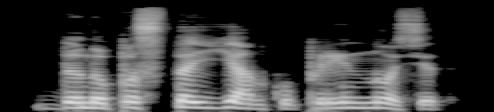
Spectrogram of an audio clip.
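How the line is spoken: Angry. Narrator (Russian): злобно зыркая глазами, сказал Герыч

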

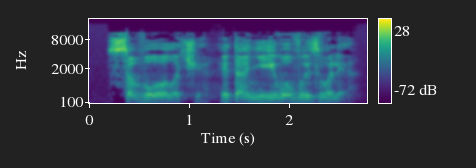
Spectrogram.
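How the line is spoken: Plain. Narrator (Russian): сказал Джим

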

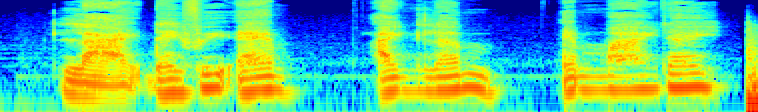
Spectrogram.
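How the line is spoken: Soft echoing voice. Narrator (Vietnamese): vang vọng một giọng nói nhỏ nhẹ ở bên tai

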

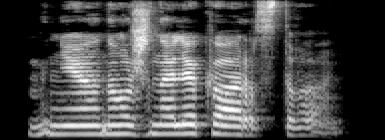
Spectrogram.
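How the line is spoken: Growl. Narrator (Russian): зарычал Андаим

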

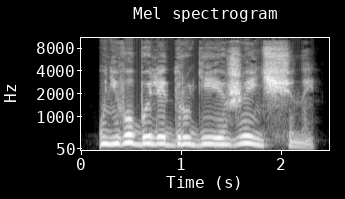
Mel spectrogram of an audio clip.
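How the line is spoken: Whispered. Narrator (Russian): прошептала

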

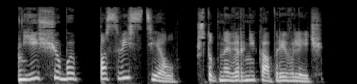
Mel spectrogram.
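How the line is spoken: Irritated muttering. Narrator (Russian): пробормотала я раздраженно

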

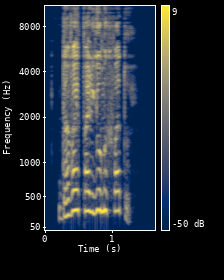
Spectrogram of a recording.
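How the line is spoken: Timid suggestion. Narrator (Russian): робко предложила я

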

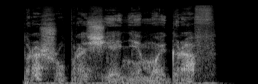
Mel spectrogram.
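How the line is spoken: Whisper. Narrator (Russian): Калазан прошептал

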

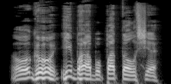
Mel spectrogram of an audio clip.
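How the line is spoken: Big man laughing. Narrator (Russian): рассмеялся амбал

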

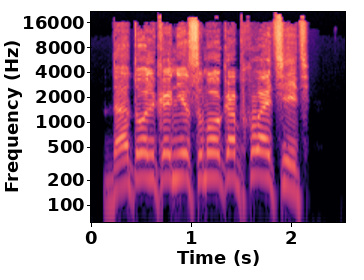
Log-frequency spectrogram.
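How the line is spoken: Father's loud laughter. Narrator (Russian): папа захохотал

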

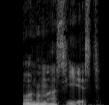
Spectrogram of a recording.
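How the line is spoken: Soft, smiling. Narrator (Russian): мягко улыбнулся Оливерио

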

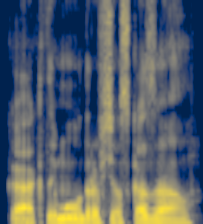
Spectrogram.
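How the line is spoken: Sighing. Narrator (Russian): вздохнул Кин

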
